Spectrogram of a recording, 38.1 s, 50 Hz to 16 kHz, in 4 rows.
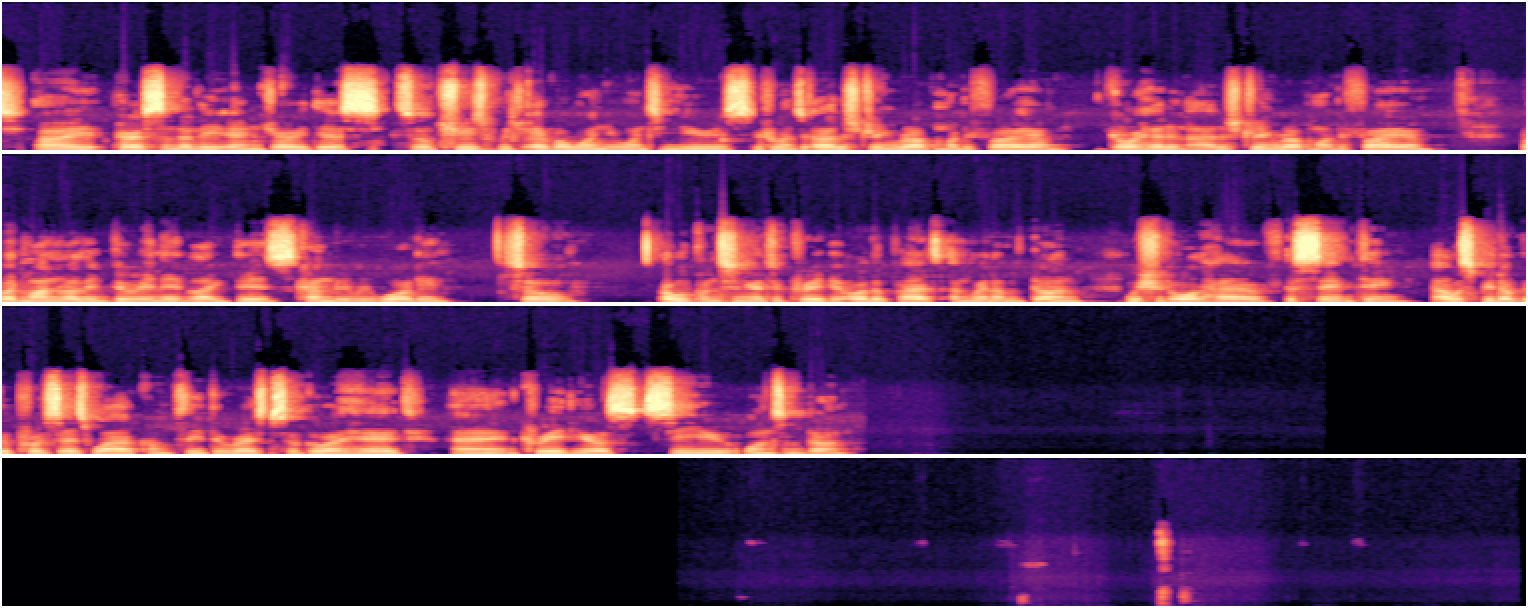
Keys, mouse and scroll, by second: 1.6 click, 1.7-4.7 middle drag, 4.7-18.5 drag, 18.5 Tab, 18.5-21.0 middle drag, 24.5 click, 24.6 Tab, 25.6-26.0 middle drag, 26.6 alt+z, 27.4 c, 27.9 3, 28.3 c, 30.7 shift+click, 32.9 shift+d, 33.5 p, 34.8-36.7 drag, 36.8 Tab, 37.0 click, 37.6 Tab, 38.0-38.1 middle drag.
